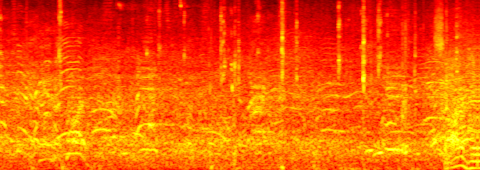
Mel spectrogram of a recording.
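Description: A basketball bouncing on a hardwood court, with sneakers squeaking, over steady arena crowd noise that swells near the end.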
